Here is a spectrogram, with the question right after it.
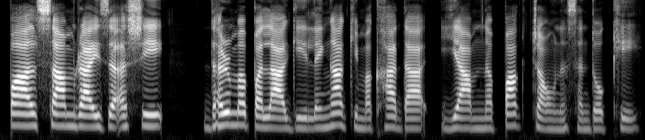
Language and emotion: Manipuri, neutral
